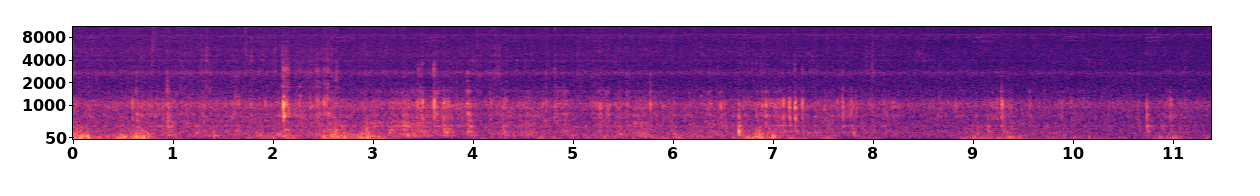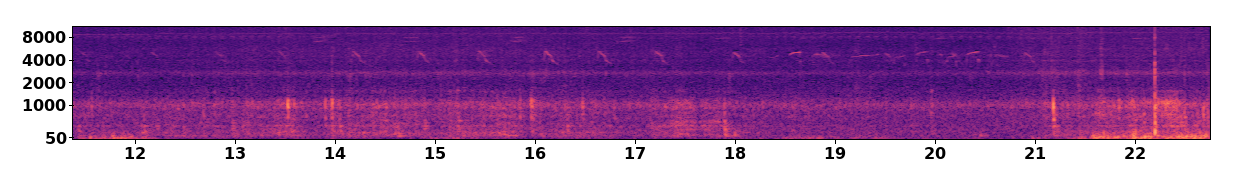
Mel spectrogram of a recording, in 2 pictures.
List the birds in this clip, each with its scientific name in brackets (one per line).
Cinnamon-chested Bee-eater (Merops oreobates)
